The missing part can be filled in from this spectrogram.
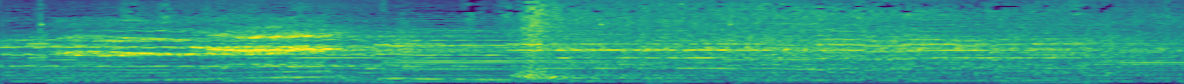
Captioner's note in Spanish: Sonido velocidad coche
